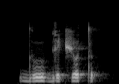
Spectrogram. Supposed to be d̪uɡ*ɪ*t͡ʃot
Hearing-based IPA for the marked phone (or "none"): ɪ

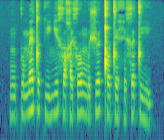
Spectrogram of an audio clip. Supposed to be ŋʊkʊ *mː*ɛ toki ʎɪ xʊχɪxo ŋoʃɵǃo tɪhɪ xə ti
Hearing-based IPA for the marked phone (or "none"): m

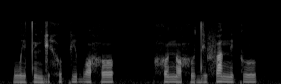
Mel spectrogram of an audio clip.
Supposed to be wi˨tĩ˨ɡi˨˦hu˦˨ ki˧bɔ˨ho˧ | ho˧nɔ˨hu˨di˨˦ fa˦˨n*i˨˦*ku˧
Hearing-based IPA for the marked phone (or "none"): i˨˦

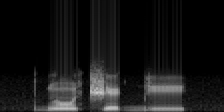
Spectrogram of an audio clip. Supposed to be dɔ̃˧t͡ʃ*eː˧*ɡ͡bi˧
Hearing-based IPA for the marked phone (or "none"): e˧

